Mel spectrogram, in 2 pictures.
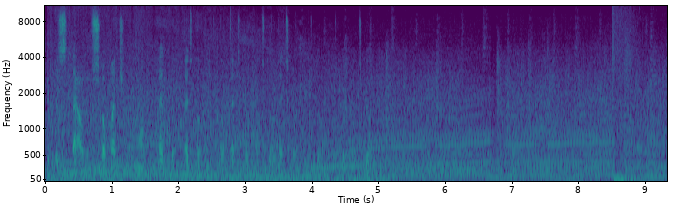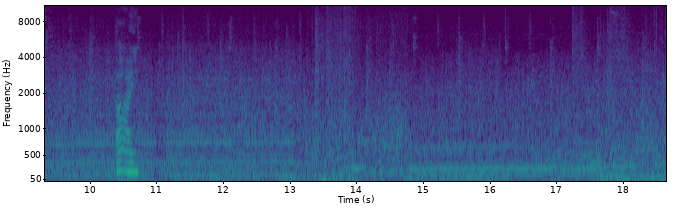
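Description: A truck engine roars and revs up through its gears.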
